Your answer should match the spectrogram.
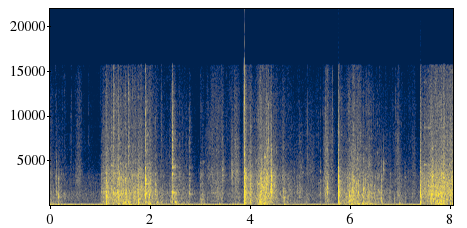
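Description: Camper interior demolition: four hard blows, each followed by the cracking and splintering of thin wood paneling and framing being smashed and torn loose, with a steady low hum underneath.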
